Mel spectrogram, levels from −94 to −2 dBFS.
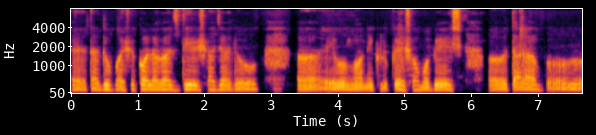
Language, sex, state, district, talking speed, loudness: Bengali, male, West Bengal, Jhargram, 125 wpm, -19 LUFS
